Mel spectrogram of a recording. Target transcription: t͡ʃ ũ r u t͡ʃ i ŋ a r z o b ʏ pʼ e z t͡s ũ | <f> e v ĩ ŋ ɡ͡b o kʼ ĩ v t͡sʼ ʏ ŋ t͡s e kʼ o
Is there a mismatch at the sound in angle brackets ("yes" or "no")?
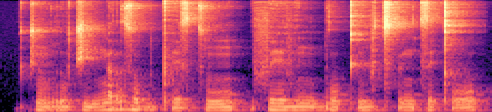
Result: no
